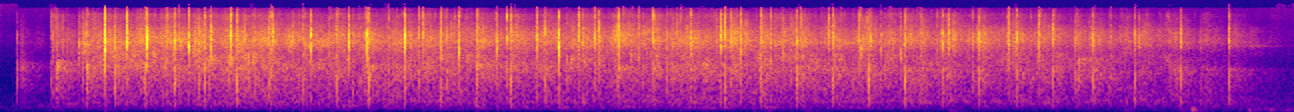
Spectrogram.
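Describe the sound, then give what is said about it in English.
A church gathering applauds steadily for about twelve seconds as a token of appreciation is presented, dense overlapping claps forming a bright, crackling wash at an even level before tapering off at the end. “Gosh, clapping twice in a day, we'll be getting a name for ourselves.”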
